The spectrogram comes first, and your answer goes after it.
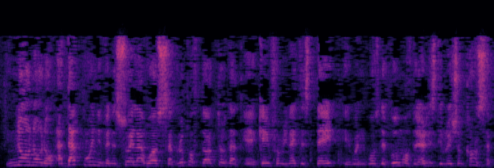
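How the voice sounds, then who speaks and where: Speaking very fast with hardly any pauses, a man with a Spanish accent and a high pitch shows ordinary pitch variation over noticeable background noise. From Chile, Santiago. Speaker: physical therapist. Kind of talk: interview. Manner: halting.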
